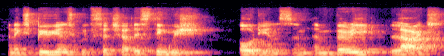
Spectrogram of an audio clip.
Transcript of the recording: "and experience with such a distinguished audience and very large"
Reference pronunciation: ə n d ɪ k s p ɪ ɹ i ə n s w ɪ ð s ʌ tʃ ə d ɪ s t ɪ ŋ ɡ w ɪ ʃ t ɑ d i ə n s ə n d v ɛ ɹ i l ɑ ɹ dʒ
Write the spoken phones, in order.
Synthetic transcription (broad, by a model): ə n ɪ k s p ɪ ɹ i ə n s w ɪ ð s ʌ tʃ ə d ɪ s t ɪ ŋ ɡ w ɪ ʃ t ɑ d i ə n s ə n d v ɛ ɹ i l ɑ ɹ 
